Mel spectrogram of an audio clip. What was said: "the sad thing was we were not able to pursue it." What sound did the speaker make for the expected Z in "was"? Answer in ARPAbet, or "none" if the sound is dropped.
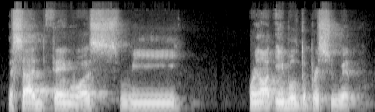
S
